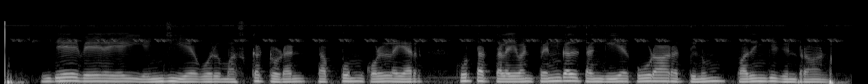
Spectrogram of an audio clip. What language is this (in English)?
Tamil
